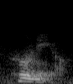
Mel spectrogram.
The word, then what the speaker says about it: junio: It's pronounced Junio. Whenever there's a J in at the beginning of a word, it has an H sound, and whenever there's a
